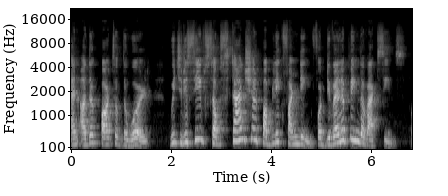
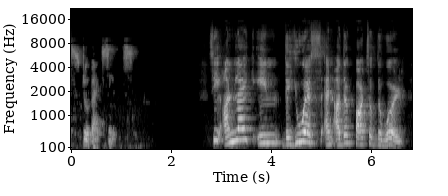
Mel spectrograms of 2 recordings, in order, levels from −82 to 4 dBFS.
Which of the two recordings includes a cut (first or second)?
second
